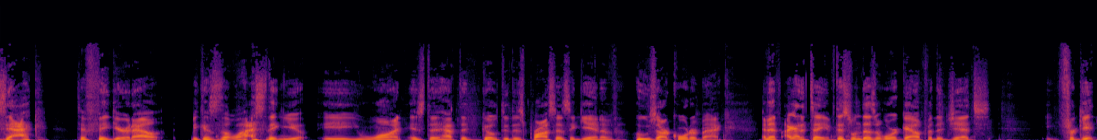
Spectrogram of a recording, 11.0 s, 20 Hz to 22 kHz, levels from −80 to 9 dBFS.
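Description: Speech recording, no technical faults heard.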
